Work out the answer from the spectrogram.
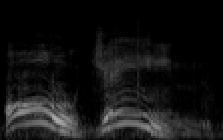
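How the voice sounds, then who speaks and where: An American actor playing a glib, teasing, cool-headed amateur detective in a 1940s radio crime drama. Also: male voice, high voice, huge pitch swings, very slow, breathy edge, exaggerated voice. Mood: feigned casualness. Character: wisecracking, cool-headed male amateur detective accused of murder. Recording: dull 1940s radio broadcast recording.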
